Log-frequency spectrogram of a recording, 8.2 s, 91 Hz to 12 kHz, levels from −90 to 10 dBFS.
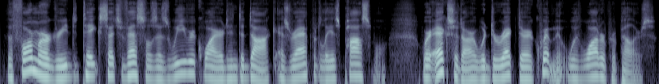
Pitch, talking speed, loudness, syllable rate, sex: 135 Hz, 180 wpm, -20 LUFS, 5.7 syllables/s, male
